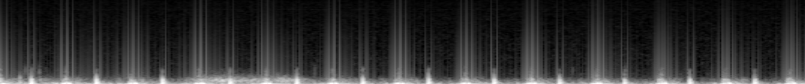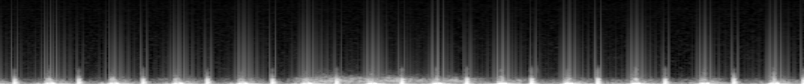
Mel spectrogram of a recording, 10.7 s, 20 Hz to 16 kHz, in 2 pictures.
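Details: Person's own fast heartbeat (tachycardia): rapid, regular, deep heart thumps at roughly 120 a minute over a low hum; valves heard opening and closing quickly.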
